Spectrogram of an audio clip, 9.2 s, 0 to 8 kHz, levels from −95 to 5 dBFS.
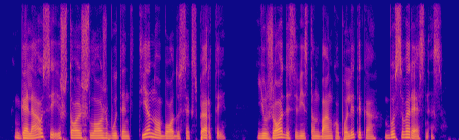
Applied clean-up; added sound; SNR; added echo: none; none; none; none.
